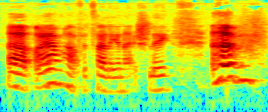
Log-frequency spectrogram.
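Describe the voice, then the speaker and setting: A woman's voice: mid-range voice, lively intonation, moderate pace, fairly bright tone, poor audio. A woman talking casually to camera in a rambling vlog, laughing often as she goes. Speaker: wellbeing vlogger. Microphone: camera in front, leaning closer at times.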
